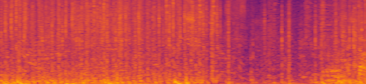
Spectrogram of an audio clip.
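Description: Rapid, continuous gunfire from shooting enemies in the sci-fi shooter game The First Descendant, dense overlapping shots that stay loud throughout with only a brief lull.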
